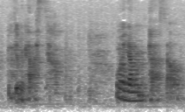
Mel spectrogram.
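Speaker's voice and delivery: barely voiced, as if about to faint; breath-light dramatized near-swoon; faint whisper. Retold shock at the stain.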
